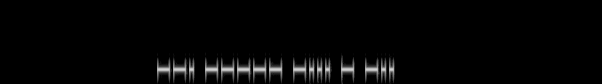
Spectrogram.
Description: Morse code, heard as a keyed tone, about 30 wpm, 700 Hz. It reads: G0BTD
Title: DXCC-100 Call Signs - 5 Characters - 30wpm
